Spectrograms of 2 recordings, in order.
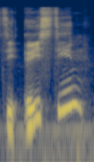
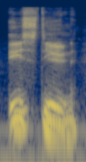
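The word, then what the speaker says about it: Øystein: It's Ustin. It's supposedly Ustin. Like the I in bird or something like that. Ustin.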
